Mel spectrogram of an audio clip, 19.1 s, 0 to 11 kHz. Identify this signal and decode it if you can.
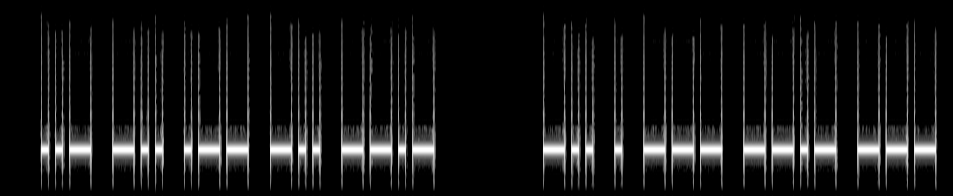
Morse code, heard as a keyed tone, about 8 wpm, 800 Hz. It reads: UDWDQ DEOQO
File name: 4 Q 8wpm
